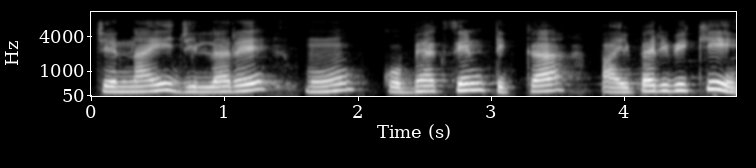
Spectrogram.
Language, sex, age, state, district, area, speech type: Odia, female, 18-30, Odisha, Khordha, rural, read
